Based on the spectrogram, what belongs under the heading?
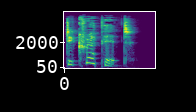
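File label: "decrepit", British English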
